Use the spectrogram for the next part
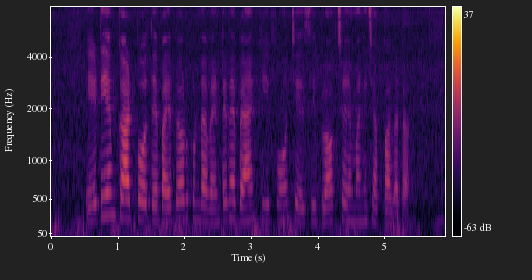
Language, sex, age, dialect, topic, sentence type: Telugu, female, 31-35, Utterandhra, banking, statement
